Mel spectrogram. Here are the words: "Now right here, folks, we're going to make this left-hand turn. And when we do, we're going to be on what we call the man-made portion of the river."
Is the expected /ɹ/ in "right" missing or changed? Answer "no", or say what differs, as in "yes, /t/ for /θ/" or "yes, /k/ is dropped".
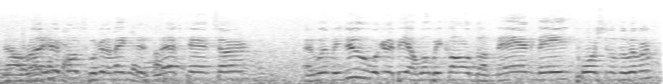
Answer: no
